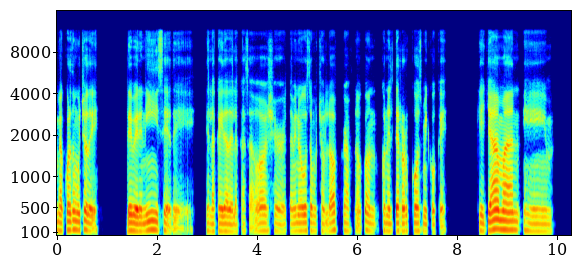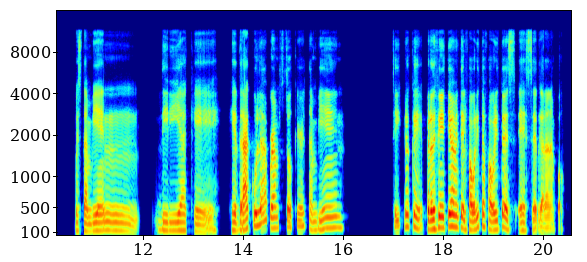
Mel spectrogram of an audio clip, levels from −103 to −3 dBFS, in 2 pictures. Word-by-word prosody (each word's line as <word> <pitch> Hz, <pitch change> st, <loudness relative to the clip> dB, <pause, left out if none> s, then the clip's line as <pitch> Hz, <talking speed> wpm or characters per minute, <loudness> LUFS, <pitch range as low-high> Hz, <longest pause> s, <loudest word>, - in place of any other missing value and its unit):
me 130 Hz, -, 0 dB
acuerdo 140 Hz, +3 st, +1 dB
mucho 140 Hz, +1 st, +1 dB
de 125 Hz, -, -1 dB, 0.6 s
de 130 Hz, 0 st, +3 dB
Berenice, 130 Hz, +3 st, +2 dB
de -, -, -10 dB, 0.2 s
de 125 Hz, -, -5 dB
La 120 Hz, -1 st, -3 dB
caída 120 Hz, 0 st, +1 dB
de 115 Hz, -, 0 dB
la -, -, -6 dB
Casa 120 Hz, -, -10 dB
Usher, 125 Hz, -2 st, -3 dB
también 120 Hz, +1 st, -5 dB
me 125 Hz, -, +1 dB
gusta 130 Hz, 0 st, 0 dB
mucho 120 Hz, 0 st, -7 dB
Lovecraft, 130 Hz, -1 st, -4 dB
no -, -, -6 dB
con 125 Hz, -5 st, -5 dB
con 130 Hz, -2 st, -4 dB
el 120 Hz, 0 st, -3 dB
terror 120 Hz, 0 st, +1 dB
cósmico 120 Hz, -3 st, -3 dB
que -, -, -7 dB, 0.6 s
que 125 Hz, -2 st, -3 dB
llaman, 140 Hz, 0 st, +4 dB
em, 120 Hz, -3 st, -5 dB, 0.7 s
pues 130 Hz, 0 st, -8 dB
también, 130 Hz, -2 st, -2 dB, 0.3 s
diría 130 Hz, -1 st, -2 dB
que 120 Hz, +3 st, -6 dB, 0.2 s
que 135 Hz, -2 st, +1 dB
Drácula, 205 Hz, -, +4 dB
Bram 170 Hz, 0 st, +3 dB
Stoker 100 Hz, -, -3 dB
también. 170 Hz, +5 st, -4 dB, 0.9 s
Sí, 95 Hz, +1 st, -3 dB
creo 195 Hz, -1 st, 0 dB
que 175 Hz, -6 st, 0 dB
pero 145 Hz, -, +8 dB
definitivamente, 180 Hz, +3 st, +6 dB
el 150 Hz, -, +2 dB
favorito, 180 Hz, +7 st, +3 dB
favorito 145 Hz, -4 st, +2 dB
es 450 Hz, -, +2 dB
es 470 Hz, -, -3 dB
Edgar 475 Hz, -, +1 dB
Allan -, -, -3 dB
Poe. -, -, -10 dB
130 Hz, 150 wpm, -24 LUFS, 120-150 Hz, 0.9 s, pero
